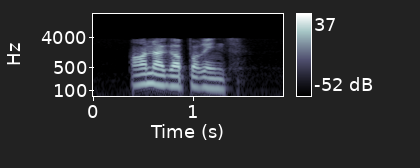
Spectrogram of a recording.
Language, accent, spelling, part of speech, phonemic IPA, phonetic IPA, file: Armenian, Eastern Armenian, անագապղինձ, noun, /ɑnɑɡɑpəˈʁind͡z/, [ɑnɑɡɑpəʁínd͡z], Hy-անագապղինձ.ogg
- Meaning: bronze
